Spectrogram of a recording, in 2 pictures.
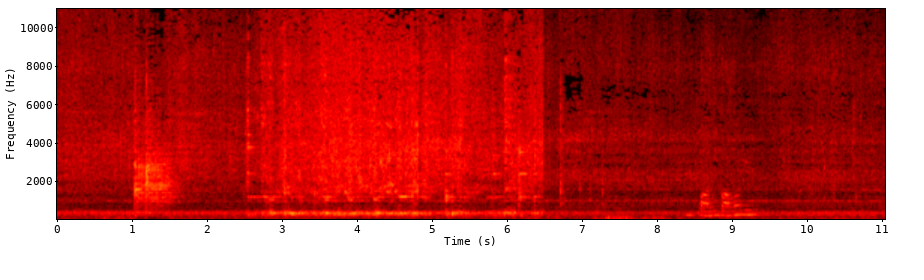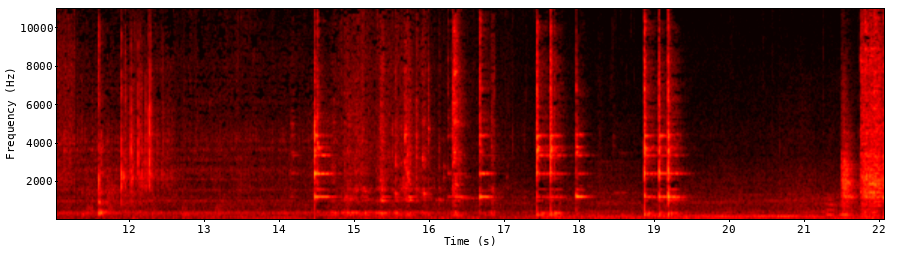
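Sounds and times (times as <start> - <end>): water pouring into pot: 0.0 - 18.1
ladle stirring and clinking on pot: 2.5 - 6.5, 14.1 - 19.5.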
